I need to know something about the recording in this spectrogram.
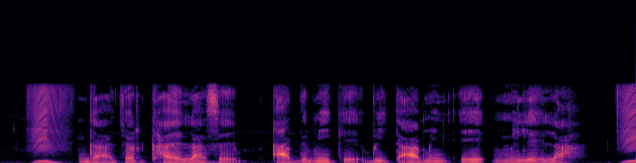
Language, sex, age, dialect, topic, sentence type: Bhojpuri, male, <18, Northern, agriculture, statement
